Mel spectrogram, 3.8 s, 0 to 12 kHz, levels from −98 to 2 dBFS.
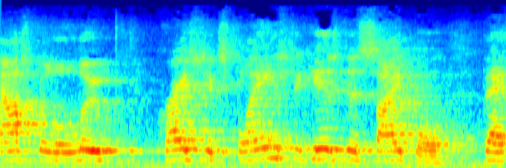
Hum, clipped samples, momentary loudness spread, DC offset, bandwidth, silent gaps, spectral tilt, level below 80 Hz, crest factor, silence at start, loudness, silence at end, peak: none; under 0.1%; 8 LU; under 0.1%; 8.6 kHz; none; -6 dB/octave; -44 dBFS; 16 dB; 0 s; -22 LUFS; 0 s; -6 dBFS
